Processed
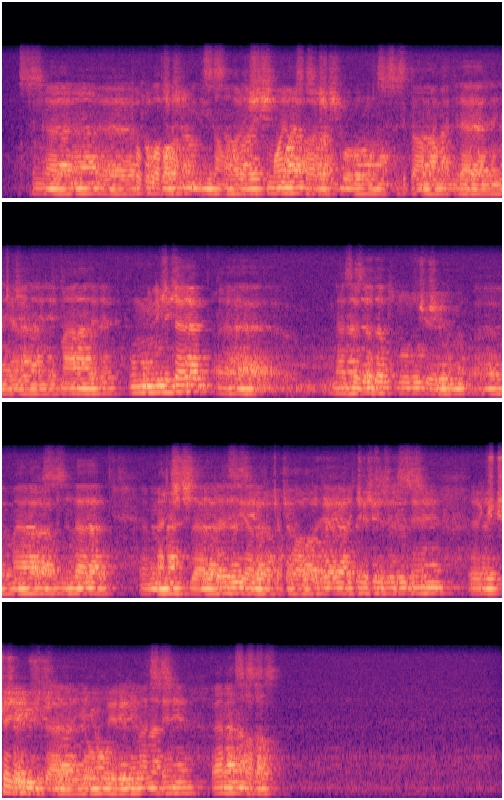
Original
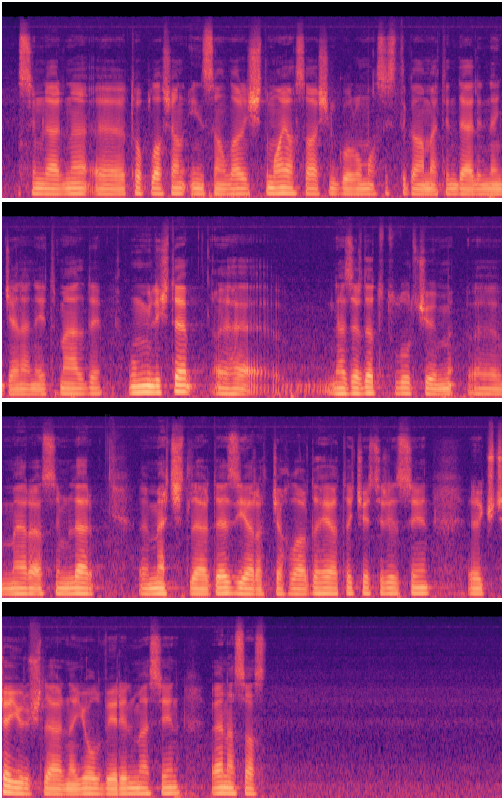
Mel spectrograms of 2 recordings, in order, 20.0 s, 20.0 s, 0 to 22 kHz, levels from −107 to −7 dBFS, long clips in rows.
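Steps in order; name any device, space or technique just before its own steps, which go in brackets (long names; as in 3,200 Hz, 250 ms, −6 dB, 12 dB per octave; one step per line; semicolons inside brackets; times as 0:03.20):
filmed off a television (band-pass filter 170–7,100 Hz; parametric band 850 Hz +11 dB 0.48 octaves; convolution reverb RT60 0.50 s, pre-delay 87 ms, DRR −3.5 dB; white noise bed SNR 25 dB; automatic gain control gain up to 4.5 dB; level −8.5 dB; AAC 48 kbit/s 16,000 Hz)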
